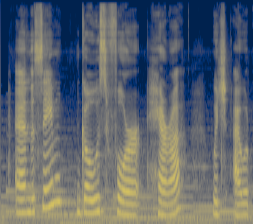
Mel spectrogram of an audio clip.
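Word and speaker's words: Ήρα: And the same goes for Hera, which I would pronounce as Hera or Hera in Greek, and Zeus, which is Zeus as well.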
